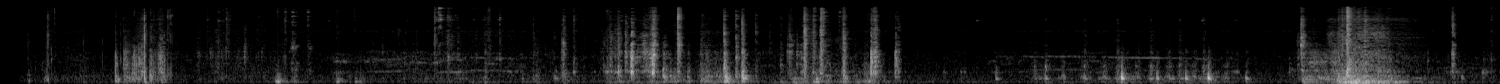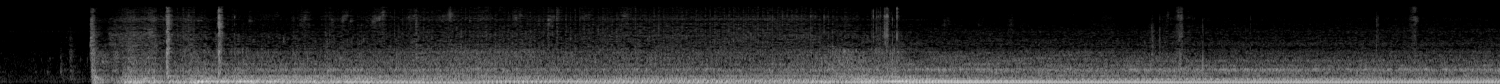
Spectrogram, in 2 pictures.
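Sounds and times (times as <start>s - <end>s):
car engine starting and idling: 13.0s - 14.3s, 15.9s - 30.0s.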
